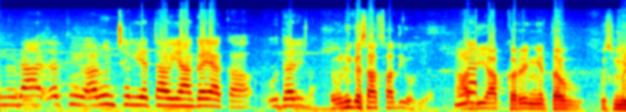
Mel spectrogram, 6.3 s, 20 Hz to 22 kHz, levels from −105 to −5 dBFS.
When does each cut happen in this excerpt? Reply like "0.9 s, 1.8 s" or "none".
3.1 s, 4.7 s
